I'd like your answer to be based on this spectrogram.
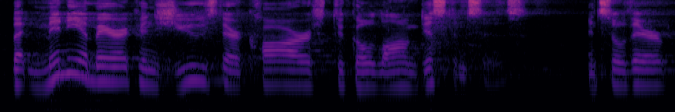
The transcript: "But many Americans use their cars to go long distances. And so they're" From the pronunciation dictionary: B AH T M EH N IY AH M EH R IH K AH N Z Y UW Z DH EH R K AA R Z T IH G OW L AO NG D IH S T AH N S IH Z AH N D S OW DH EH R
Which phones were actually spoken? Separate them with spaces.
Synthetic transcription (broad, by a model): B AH T M EH N IY AH M EH R IH K AH N Z Y UW Z DH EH R K AA R Z T IH G OW L AO NG D IH S T AH N S IH Z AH N S OW DH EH R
